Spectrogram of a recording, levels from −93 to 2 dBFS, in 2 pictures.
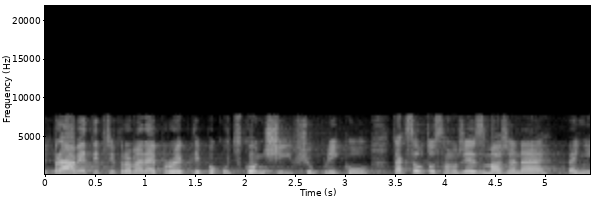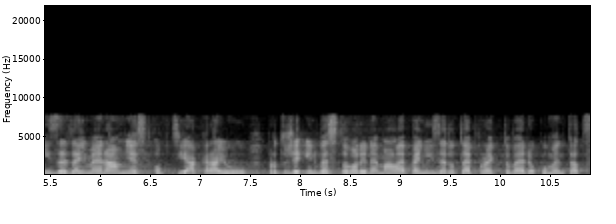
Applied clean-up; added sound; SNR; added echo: none; none; none; reverberation time 2.4 s.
